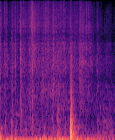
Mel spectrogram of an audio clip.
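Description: A cardboard trading-card box handled on a tabletop: light rustling and a few small knocks, with the loudest knock about a second and a half in as the box is set down.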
